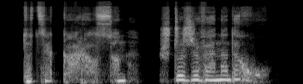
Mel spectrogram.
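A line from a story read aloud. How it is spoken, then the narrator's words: Whisper. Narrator (Ukrainian): прошепотіла Гуніла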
